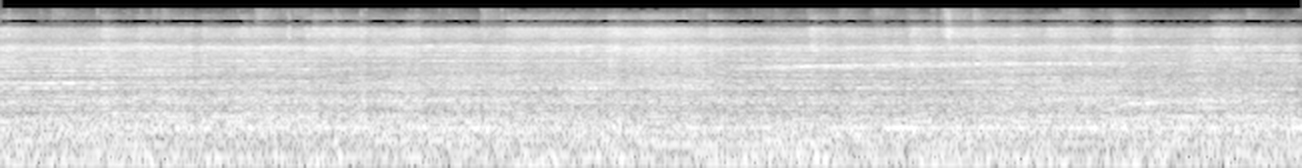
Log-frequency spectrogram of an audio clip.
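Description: A loud, steady rumbling din with music faintly mixed into it.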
